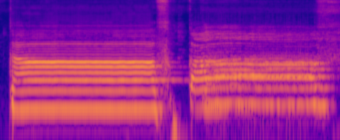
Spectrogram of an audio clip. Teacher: یہ جو کشف والا کاف ہے، یہ ہم نے زبان کی جڑ اور تالو کے سخت حصہ سے ادا کرنا ہے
